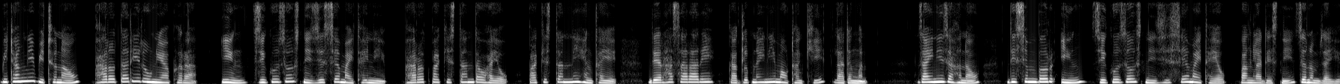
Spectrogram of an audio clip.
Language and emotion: Bodo, neutral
